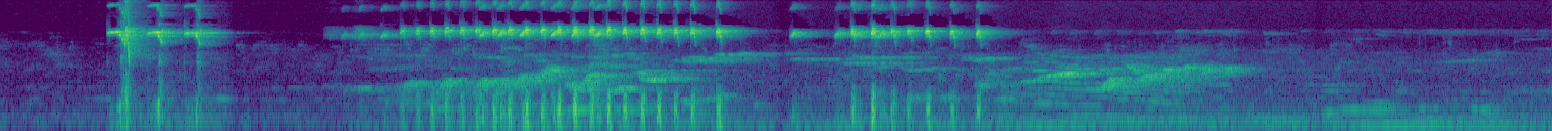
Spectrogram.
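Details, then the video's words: Blue-crowned hanging parrot seeking a rival: a quick burst of shrill chips, then a long fast buzzy rattle with a high ringing tone, further chips, and descending chattering notes over a low hum. "Serindit Gacor Mencari Lawan"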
